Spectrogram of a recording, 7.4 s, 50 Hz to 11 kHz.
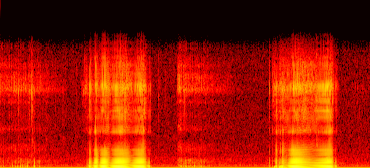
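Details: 5½-month-old female Boerboel puppy asleep with her head on a lap: two long, loud, low rumbling snores about three seconds apart over a steady background hiss; ordinary snoring.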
